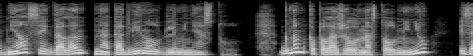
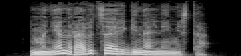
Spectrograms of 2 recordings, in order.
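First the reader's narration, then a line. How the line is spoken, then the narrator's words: Calm. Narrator (Russian): спокойно сказал Эол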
